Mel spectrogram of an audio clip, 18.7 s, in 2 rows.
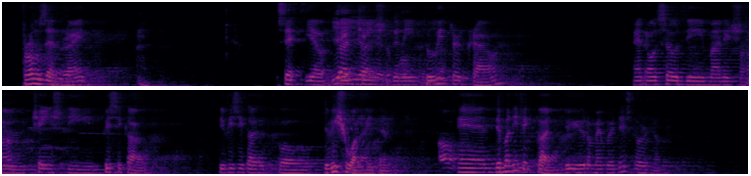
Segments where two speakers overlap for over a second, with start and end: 4.1-5.6

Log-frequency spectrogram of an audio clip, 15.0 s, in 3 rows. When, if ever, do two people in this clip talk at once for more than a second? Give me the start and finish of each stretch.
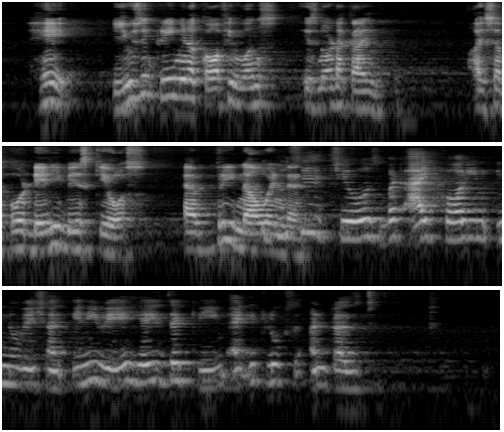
none

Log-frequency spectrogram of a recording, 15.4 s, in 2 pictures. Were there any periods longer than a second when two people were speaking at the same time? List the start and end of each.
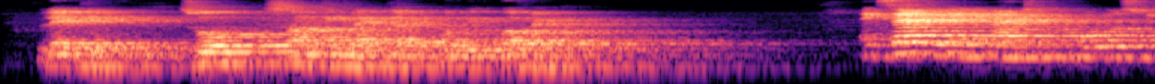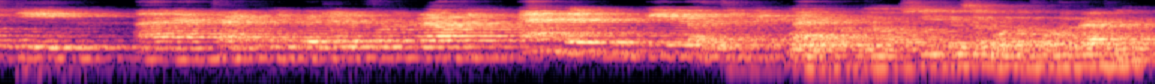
none

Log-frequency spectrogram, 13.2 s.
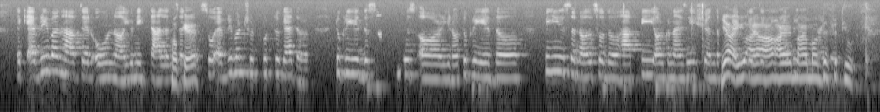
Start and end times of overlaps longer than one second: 10.8-12.7

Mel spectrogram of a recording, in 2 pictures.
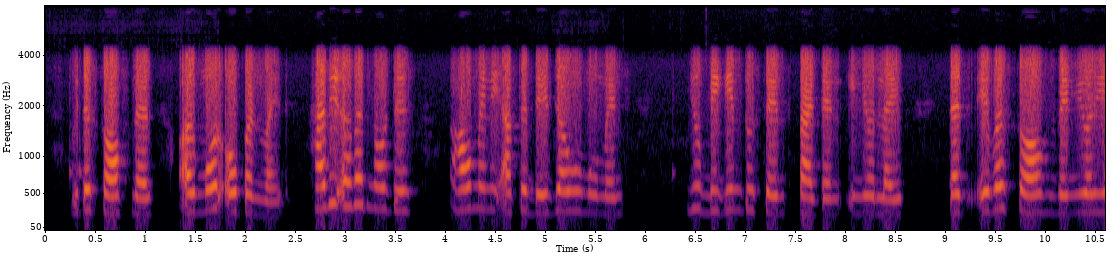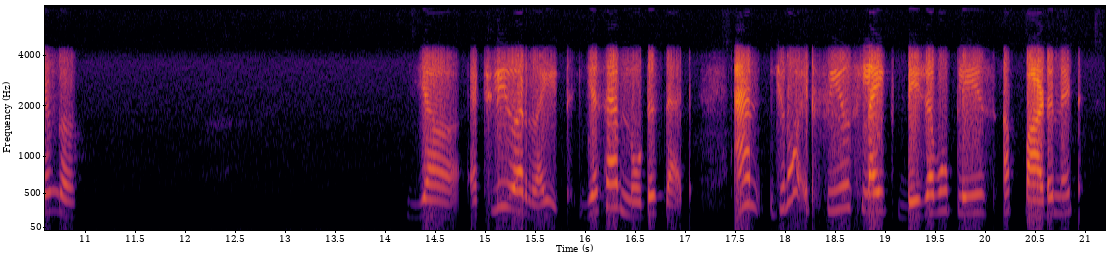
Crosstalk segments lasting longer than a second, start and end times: none

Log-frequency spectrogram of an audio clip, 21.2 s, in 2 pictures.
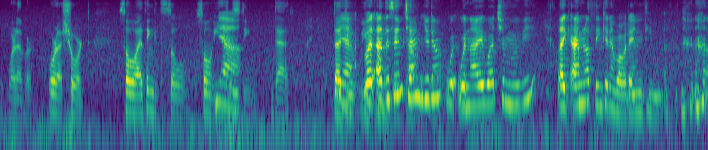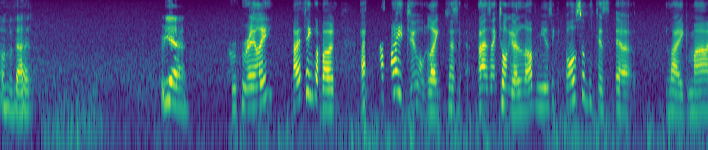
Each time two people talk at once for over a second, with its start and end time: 5.0-6.6

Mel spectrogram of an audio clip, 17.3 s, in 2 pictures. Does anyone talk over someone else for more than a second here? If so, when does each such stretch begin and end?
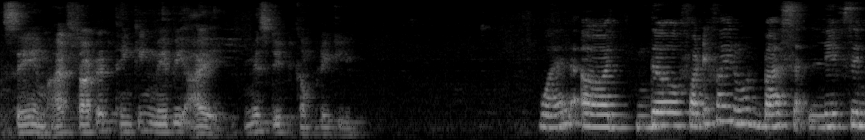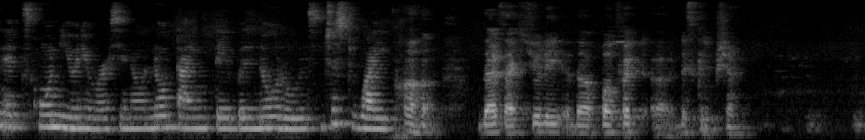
none

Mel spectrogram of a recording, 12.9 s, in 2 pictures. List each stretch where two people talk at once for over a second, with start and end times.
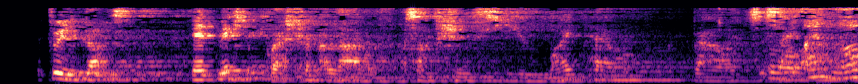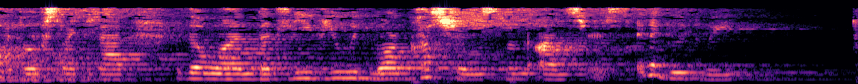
5.8-7.3

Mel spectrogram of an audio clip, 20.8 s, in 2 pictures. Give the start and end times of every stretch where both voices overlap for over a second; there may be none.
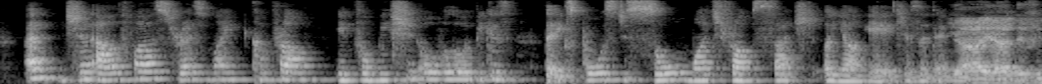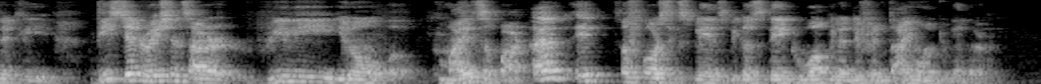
none

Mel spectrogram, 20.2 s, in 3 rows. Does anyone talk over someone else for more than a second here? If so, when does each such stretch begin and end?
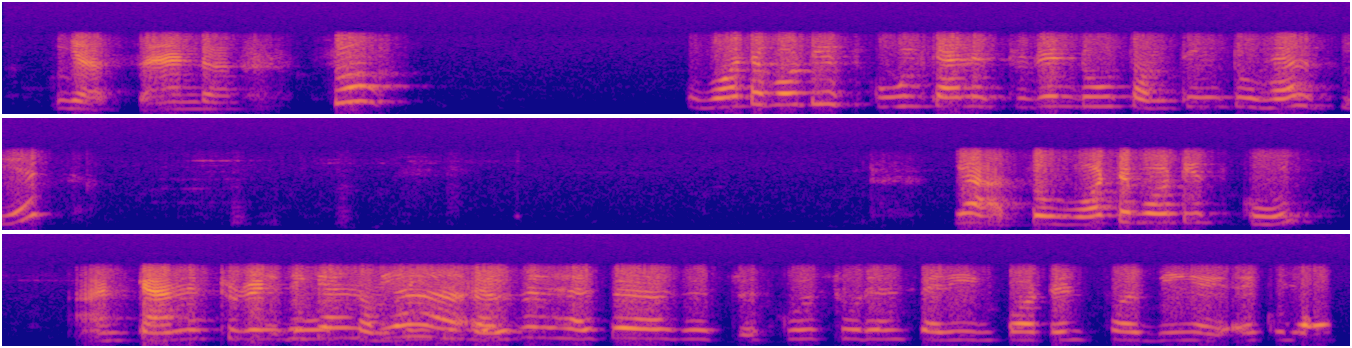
14.9-16.1

